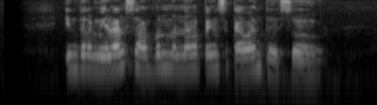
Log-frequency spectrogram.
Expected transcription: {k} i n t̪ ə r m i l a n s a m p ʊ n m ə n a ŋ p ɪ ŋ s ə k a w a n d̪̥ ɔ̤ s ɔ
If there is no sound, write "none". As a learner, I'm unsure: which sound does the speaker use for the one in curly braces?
ʔ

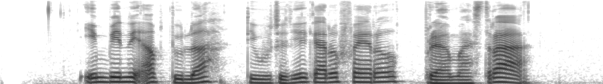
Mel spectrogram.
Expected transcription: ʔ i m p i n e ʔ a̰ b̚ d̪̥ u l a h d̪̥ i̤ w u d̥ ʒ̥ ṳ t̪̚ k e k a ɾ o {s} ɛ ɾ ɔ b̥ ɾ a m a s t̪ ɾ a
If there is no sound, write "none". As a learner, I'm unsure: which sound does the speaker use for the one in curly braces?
f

